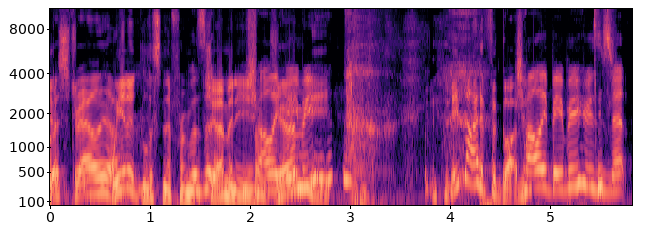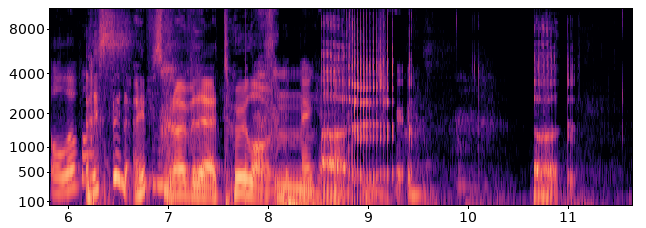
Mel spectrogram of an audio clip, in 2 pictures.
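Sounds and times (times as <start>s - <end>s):
speech: 0.0s - 9.7s
loud drawn-out belch: 8.5s - 9.6s, 10.6s - 11.2s.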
